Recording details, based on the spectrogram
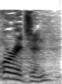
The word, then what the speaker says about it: Origen: From one source that we have, Origen, that's spelled O-R-I-G-E-N, Origen. And Origen, let me explain who he was one of the early church fathers from the second century.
